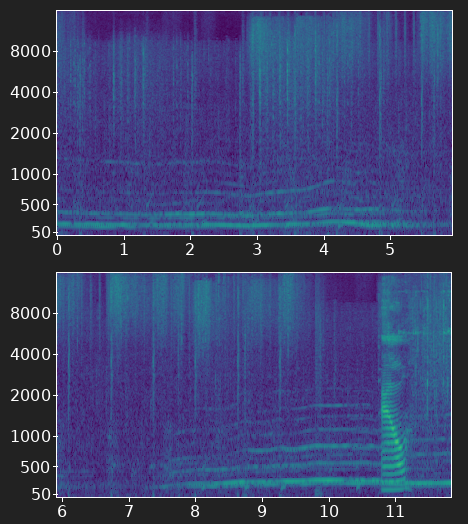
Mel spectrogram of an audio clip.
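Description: An eerie, low droning wail like a slowed-down ambulance siren slides and wavers steadily in the video game Animal Well, ending in a rising chirp, while a person talks over it.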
